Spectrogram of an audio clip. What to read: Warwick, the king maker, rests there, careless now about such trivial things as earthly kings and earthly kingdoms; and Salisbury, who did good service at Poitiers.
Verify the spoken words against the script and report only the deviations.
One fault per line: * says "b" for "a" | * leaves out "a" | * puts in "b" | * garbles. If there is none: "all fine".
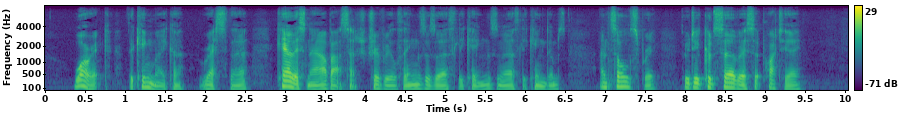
all fine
